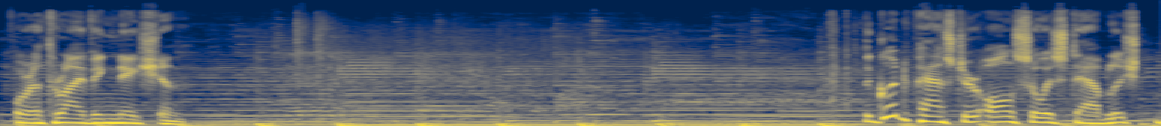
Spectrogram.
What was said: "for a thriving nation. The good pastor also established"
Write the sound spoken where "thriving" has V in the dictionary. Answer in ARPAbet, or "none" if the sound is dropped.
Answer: V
